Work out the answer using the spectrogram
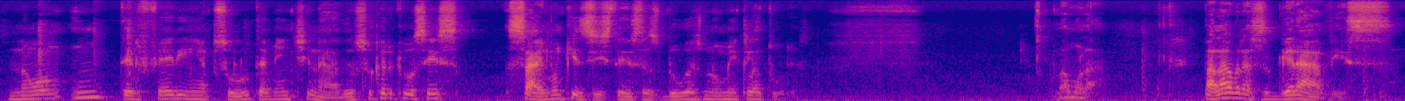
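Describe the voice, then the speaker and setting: Man, Brazilian Portuguese accent, teacher explaining rules, mid-pitched voice, repeats key points, faint hiss behind. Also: measured pace, long pauses, darkish tone. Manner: repeats key points, asks checking questions. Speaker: Spanish teacher. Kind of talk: recorded class lesson.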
